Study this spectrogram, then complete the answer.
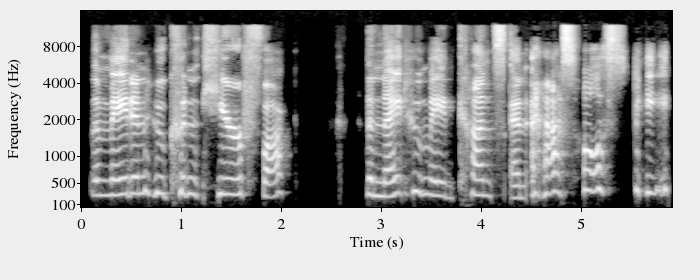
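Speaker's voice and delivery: cracking up, laughing through the words. Reading out filthy old tale titles on a history show, laughing while talking. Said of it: "I can't even say this without laughing".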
